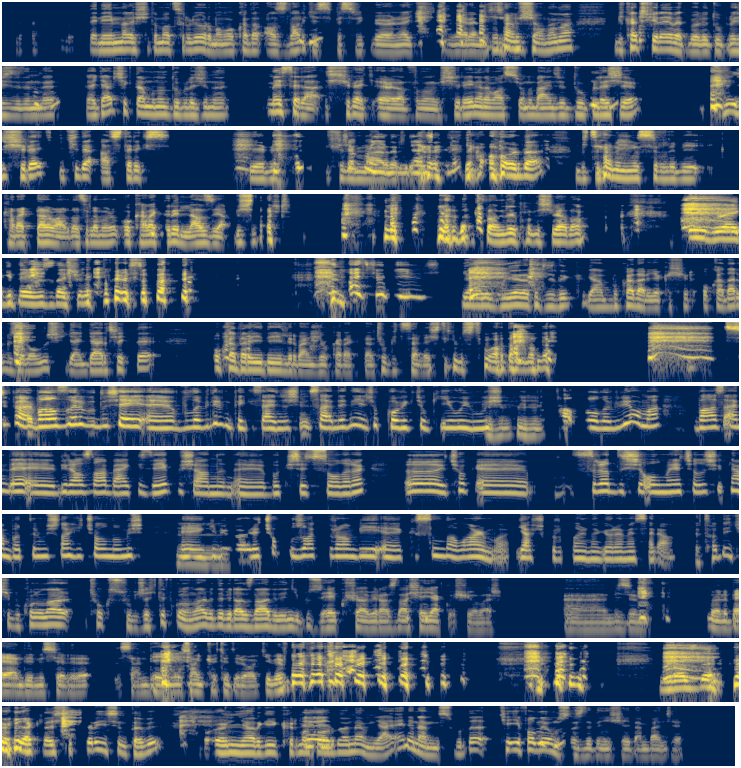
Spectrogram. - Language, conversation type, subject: Turkish, podcast, Dublajı mı yoksa altyazıyı mı tercih edersin, neden?
- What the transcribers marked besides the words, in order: unintelligible speech; laugh; laughing while speaking: "veremeyeceğim"; other noise; chuckle; other background noise; chuckle; chuckle; laughing while speaking: "Ya, orada"; chuckle; laughing while speaking: "Laz yapmışlar. La laz aksanıyla konuşuyor adam"; laugh; laugh; put-on voice: "Uy, buraya gideyruz da Şunu yapayruz"; laughing while speaking: "Ay, çok iyiymiş"; laughing while speaking: "Şunu yapayruz"; unintelligible speech; chuckle; giggle; laughing while speaking: "içselleştirmiştim o adamla onu"; chuckle; chuckle; chuckle; put-on voice: "Sen beğeniyorsan kötüdür"; laugh; laughing while speaking: "O gibi, böyle"; chuckle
